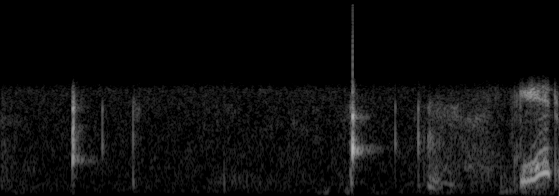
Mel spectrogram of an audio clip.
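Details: Baby girl with hiccups: several brief, sharp catches about once a second in a quiet room, then a short infant vocal sound; infant hiccups.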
